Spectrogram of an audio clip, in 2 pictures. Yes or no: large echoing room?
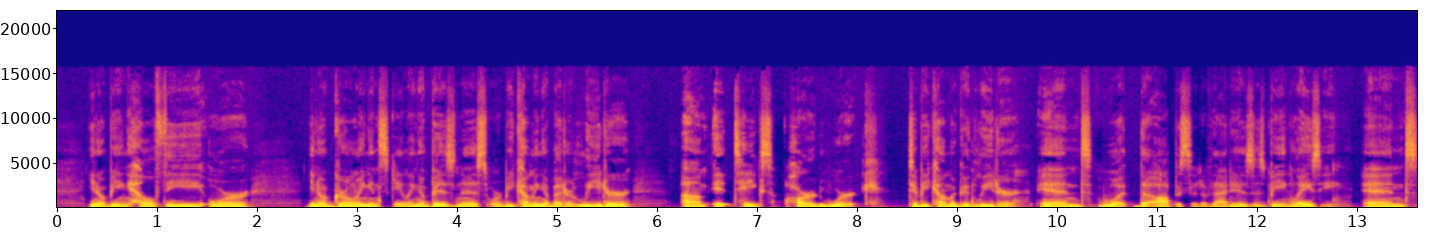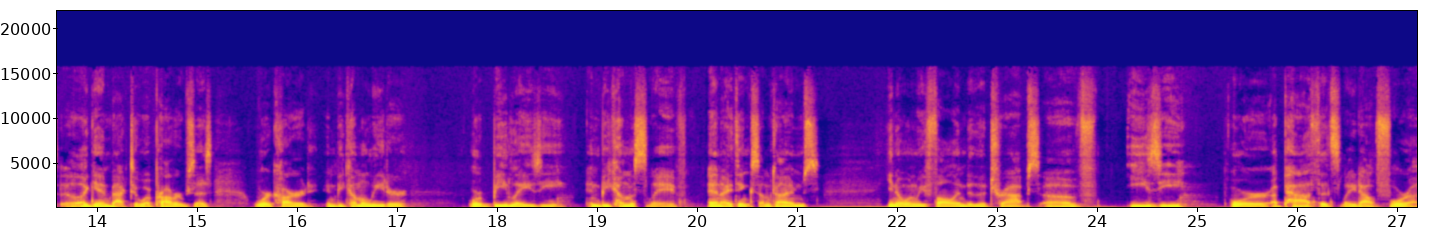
no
